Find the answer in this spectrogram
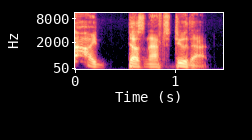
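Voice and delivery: ordinary talk

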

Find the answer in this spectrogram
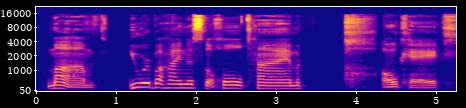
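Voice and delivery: play-acted, slow, dry, unreactive deadpan delivery. Retelling what he said to his mom, imitating the flattest tone ever. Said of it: "he goes in the flattest tone ever".

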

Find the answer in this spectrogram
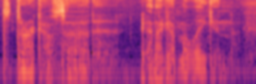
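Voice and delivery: put-on movie star drawl. Answering a request for an impression, voicing Matthew McConaughey's thoughts. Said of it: "his thought right now where he's like".

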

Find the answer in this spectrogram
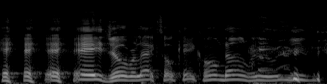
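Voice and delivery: slow, soothing, calm, gentle delivery. Retelling a comedian's bit where Obama tells Joe to relax: imitating Obama calming someone. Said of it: "so he fools you with it 'cause he's nice".

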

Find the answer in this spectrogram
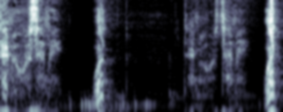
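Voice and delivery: put-on whisper. Retelling how someone said a line, imitating someone whispering. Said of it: "you hear his motherfucker whisper that".

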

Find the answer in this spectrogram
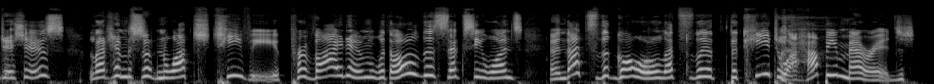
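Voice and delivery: high, slow voice with words drawn out. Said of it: "speaking of that voice I just did".

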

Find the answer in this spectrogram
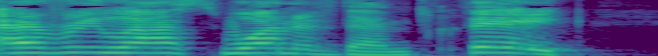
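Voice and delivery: ordinary talk, nothing marked

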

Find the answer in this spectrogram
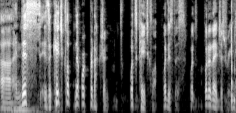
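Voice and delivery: loud, wired, hyped-up patter. Reading the podcast intro when asked: Martin Scorsese impression. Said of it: "That's my Marty of the era".

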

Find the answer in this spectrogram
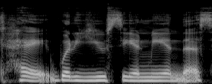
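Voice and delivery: ordinary delivery

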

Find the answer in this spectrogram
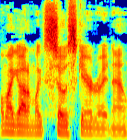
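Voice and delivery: mock-scared in a dead, flat voice. Imitating one of a group claiming to be scared, mock-scared in a dead, flat voice. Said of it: "Just dead eyes".

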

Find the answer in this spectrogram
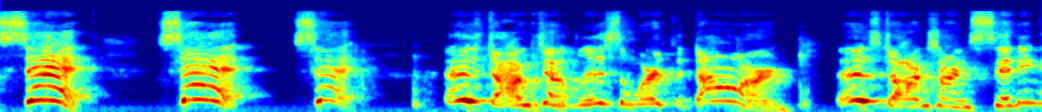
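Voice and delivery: mock, very high, yelled holler. Retelling a guy yelling at the trained dogs from down the block: imitating a guy yelling. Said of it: "he starts yelling".

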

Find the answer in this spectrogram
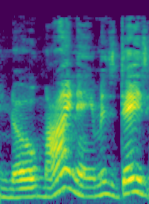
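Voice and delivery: ordinary talk

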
